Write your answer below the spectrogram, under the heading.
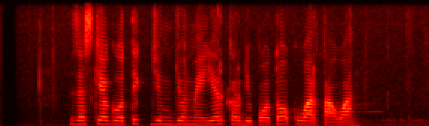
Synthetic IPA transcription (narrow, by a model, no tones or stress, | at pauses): zaskiaɡɔt̪ɪk̚d͡ʒɨŋd͡ʒɔnmɛjərkɨrdipɔt̪ɔkuwart̪awan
